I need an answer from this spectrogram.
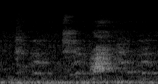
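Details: Husky dog Maya at home, wanting more treats as the owner says to wait until tomorrow; a single short whining yelp midway, over faint background hum.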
